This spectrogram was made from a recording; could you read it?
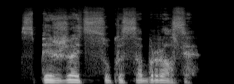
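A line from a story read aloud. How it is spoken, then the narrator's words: Whisper nearby. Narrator (Russian): Прошептал кто-то рядом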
